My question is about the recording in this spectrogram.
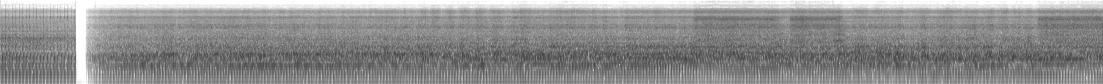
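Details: Wood chipper's small single-cylinder petrol engine after new belt fitted; starts and runs steady and even, belt engaging with no slipping or squeal.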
